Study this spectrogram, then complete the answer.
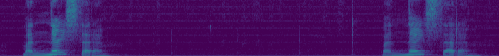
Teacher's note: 관형사형 어미 을 뒤에서 안울림 소리가 경음화가 됩니다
